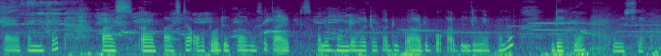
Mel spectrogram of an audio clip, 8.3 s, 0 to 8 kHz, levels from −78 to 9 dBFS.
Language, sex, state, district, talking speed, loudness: Assamese, female, Assam, Kamrup Metropolitan, 145 wpm, -17 LUFS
